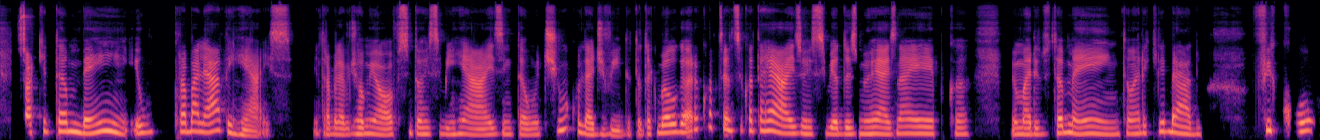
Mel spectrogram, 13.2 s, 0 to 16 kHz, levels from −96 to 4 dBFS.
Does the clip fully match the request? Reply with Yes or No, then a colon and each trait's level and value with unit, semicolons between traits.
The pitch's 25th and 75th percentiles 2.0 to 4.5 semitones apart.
No: average, 5.3 semitones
